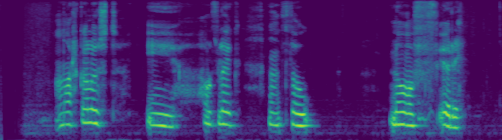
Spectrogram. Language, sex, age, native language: Icelandic, male, 20-29, Icelandic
